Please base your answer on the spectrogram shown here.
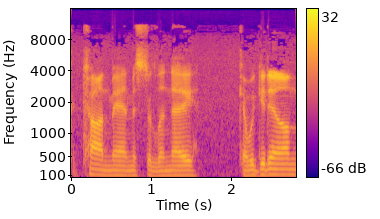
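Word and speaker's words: Lyney: Yeah, it's Len. That's how to say his name.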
